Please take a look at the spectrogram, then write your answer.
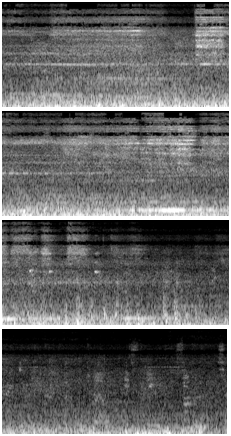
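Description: A Southern electric passenger train bound for Victoria rolls past at close range with a steady rumble, wheel squeal and rhythmic clatter throughout.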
